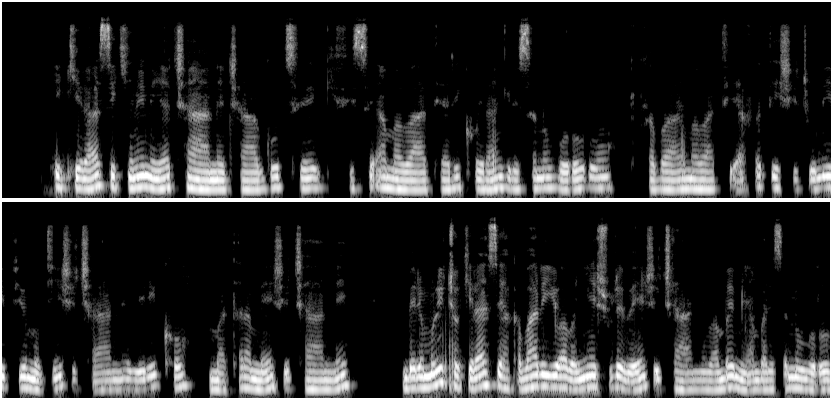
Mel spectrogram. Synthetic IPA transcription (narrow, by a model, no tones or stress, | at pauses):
ikʰiɾasikʰininijat͡ʃaːne̞t͡ʃaːɡut͡se̞ɡifise̞ʔamaβaːtʰiaɾikʰo̞iɾaːŋɡiɾisanuβuɾuɾuɡ̥i̥kʰaβaimaβaːtʰija̰fatiʃid͡ʒɡweniːvjuːmuvjiːnʃit͡ʃaːne̞βiɾikʰo̞amatʰaɾame̞ːnʃit͡ʃaːne̞ | mbe̞ɾe̞muɾiːt͡ʃo̞kiɾasihakaβahaɾijo̞aβaɲe̞ːʃuːɾe̞βe̞ːnʃit͡ʃaːne̞βaːmbajimɲaːmbaɾisanuβuɾuɾu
